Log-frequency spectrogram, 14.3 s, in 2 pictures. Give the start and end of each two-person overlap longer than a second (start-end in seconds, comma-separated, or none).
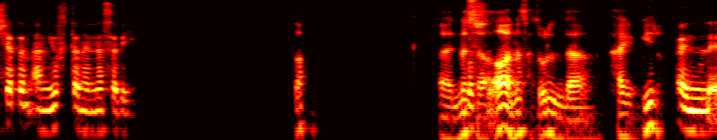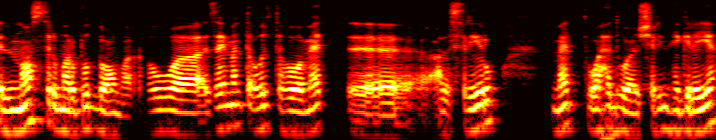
none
